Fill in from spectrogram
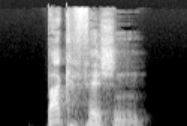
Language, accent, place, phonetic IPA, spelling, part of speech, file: German, Germany, Berlin, [ˈbakˌfɪʃn̩], Backfischen, noun, De-Backfischen.ogg
- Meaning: dative plural of Backfisch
